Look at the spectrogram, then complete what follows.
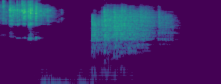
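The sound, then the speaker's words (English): A handful of six dice rattles and clatters across a hard surface in two quick, bright, loud bursts of clicking, with no one talking. “If I can find enough dice, there we go.”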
